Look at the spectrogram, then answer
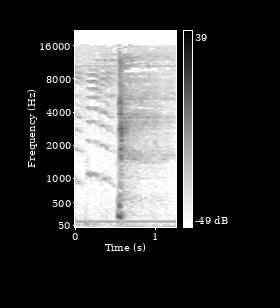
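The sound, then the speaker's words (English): A dog gives a soft, high-pitched whine lasting about half a second, then a brief breathy huff, all fairly faint with a steady low hum underneath and no talking. “Good dog.”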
